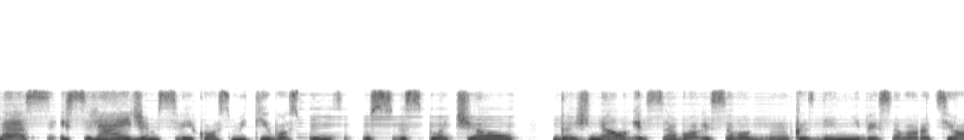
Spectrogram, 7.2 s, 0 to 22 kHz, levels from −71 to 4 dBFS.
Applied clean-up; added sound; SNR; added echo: neural mask model RNNoise.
